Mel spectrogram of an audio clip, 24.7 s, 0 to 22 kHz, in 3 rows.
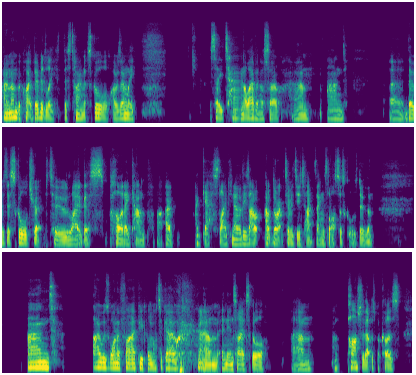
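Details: Lifelong stammer (dysphemia), mainly blocking, in a 24-year-old man, a self-described recovering stammerer who had professional help including the McGuire programme at 15.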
